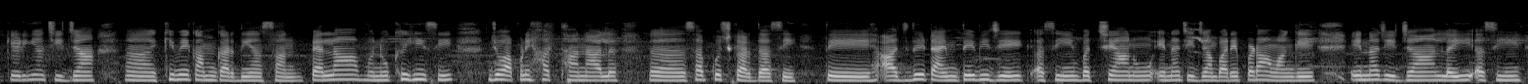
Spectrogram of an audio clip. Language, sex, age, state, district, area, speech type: Punjabi, female, 30-45, Punjab, Faridkot, urban, spontaneous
